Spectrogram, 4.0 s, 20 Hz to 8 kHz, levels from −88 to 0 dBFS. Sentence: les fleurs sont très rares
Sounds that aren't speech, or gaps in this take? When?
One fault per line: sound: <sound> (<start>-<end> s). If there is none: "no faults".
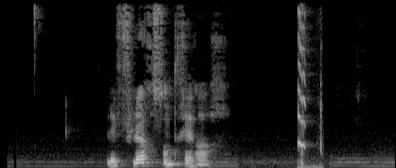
sound: squeak (3.0-3.3 s)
